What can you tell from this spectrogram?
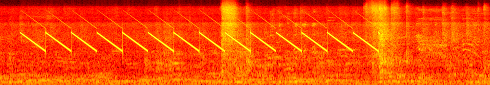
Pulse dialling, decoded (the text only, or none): none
